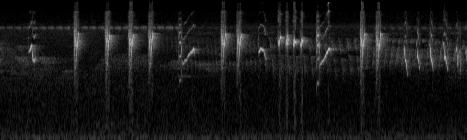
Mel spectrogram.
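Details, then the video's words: Hummingbird vocalizing with spaced, sharp high chips about every half second, mixed with short rising and falling squeaky slurs and a brief rapid flurry midway. "Kicauan Burung Kolibri"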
